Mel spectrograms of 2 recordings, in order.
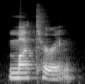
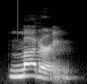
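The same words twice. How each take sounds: First: The middle T is a crisp, hard T. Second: The middle T is a soft, quick flap. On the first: The speaker calls it wrong. "Even though it is spelled with the double T, we don't say muttering" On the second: The speaker calls it right. "We say muttering"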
